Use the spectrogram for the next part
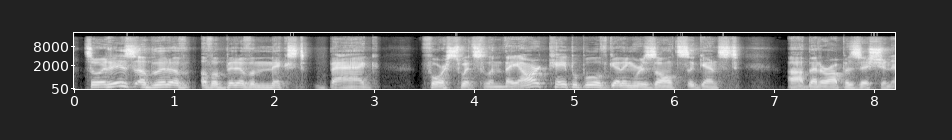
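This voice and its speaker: A football pundit, a man with a medium-pitched and slightly bright voice, previews a team in casual solo commentary. He keeps it conversational, dropping in fillers and asides as he goes.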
